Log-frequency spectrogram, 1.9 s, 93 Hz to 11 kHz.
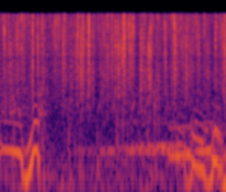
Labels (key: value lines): label: biophony, cascading saw
recorder: SoundTrap 600 or HydroMoth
